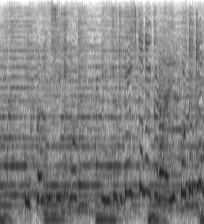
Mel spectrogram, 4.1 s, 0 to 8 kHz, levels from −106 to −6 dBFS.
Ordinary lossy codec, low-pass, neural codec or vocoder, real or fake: Opus, 24 kbps; 7.2 kHz; codec, 44.1 kHz, 2.6 kbps, SNAC; fake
